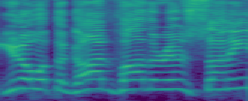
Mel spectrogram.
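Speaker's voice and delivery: patronizing mobster. Retold or imitated. Mobster condescending to him, lightly voiced wiseguy. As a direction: talk down to the kid like a wiseguy.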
